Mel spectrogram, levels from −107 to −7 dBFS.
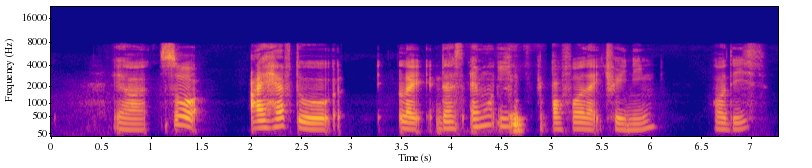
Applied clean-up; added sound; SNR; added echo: neural mask model Resemble Enhance denoiser.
